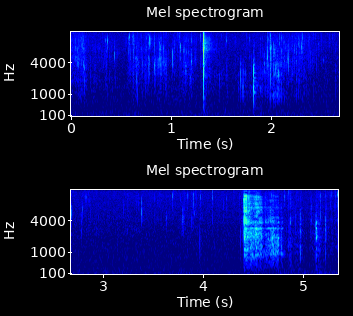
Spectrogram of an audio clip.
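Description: Metal spoon stirring and scooping food in a cast-iron pot, with soft scraping and rustling of the food. A sharp clink of spoon on pot comes about a second in, and a louder burst of scraping comes near the end.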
